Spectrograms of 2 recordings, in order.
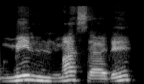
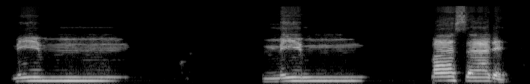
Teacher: utaskip nun alafu utaweka ghunna katika mim actually mim na n zenyewe automatic huwa zinakuwa na nini zinakuwa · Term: idham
